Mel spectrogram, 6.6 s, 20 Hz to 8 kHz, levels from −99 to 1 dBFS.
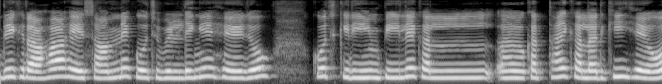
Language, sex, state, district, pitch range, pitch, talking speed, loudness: Hindi, female, Punjab, Pathankot, 250-285 Hz, 260 Hz, 165 wpm, -15 LUFS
